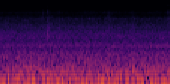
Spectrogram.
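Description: Steady engine and road noise of a city bus heard from inside its cabin while it drives along in traffic.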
